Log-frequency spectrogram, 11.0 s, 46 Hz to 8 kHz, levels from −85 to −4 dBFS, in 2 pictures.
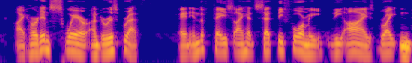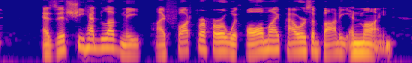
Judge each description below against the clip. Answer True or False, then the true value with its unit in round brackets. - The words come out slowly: False (200 wpm)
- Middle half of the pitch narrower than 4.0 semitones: True (3.5 semitones)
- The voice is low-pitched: True (115 Hz)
